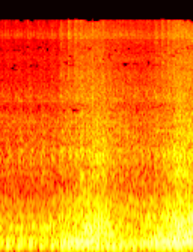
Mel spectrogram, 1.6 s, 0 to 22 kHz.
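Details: Yamaha Fazzio scooter (made March 2022) running just after a start on a recharged battery at 12 V, charging about 13.8–14 V: picks up smoothly with an even, low exhaust beat, no misses or clatter; normal running.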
